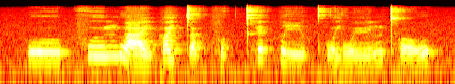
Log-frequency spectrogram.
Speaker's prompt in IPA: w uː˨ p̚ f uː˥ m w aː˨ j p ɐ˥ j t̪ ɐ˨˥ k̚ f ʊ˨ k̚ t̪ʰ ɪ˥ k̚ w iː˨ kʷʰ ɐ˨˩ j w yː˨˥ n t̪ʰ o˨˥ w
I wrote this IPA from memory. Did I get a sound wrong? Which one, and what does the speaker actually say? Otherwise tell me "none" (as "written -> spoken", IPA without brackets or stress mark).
none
